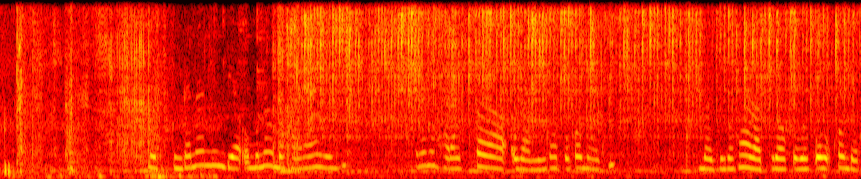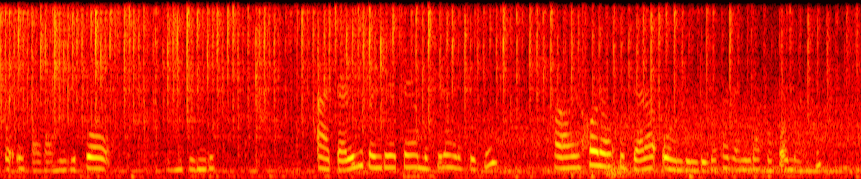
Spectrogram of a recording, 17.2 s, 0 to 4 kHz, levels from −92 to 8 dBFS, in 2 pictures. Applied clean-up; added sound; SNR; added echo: none; Bicycle; 1 dB; none.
